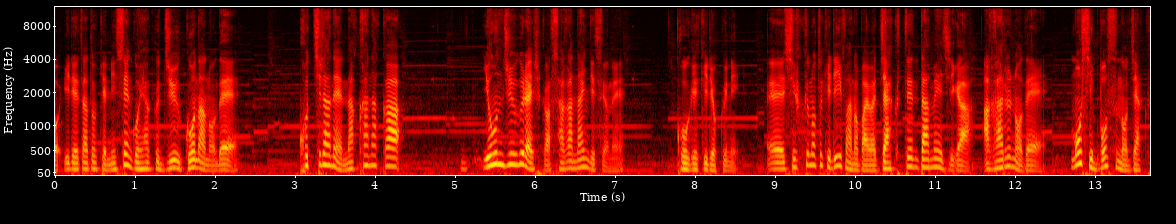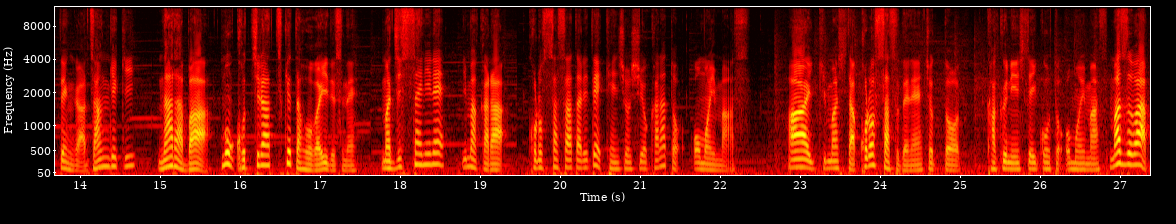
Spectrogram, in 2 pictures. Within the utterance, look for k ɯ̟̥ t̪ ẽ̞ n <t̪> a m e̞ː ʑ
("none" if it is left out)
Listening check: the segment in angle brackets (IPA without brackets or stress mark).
d̪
